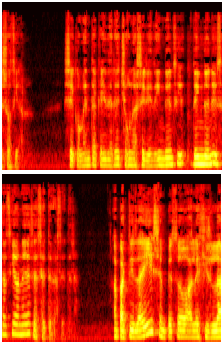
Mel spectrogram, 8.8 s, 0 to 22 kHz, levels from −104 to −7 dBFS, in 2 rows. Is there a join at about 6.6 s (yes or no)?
yes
